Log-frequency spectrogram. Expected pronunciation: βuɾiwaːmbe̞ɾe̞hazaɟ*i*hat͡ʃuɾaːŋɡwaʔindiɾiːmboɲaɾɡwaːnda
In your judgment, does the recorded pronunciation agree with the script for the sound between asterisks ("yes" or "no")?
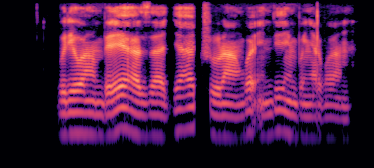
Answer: no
